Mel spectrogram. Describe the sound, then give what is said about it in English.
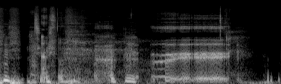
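A person imitates a pig with their voice: a few rough, snorting grunts, then a sustained, strained high squeal that holds for about a second before cutting off. Fairly loud. “Can you do like a pig squeal?”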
